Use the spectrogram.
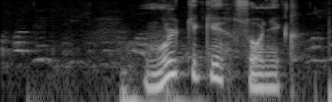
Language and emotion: Russian, neutral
